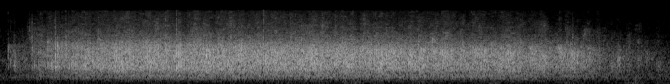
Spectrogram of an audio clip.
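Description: An audience applauds steadily for several seconds as a speaker takes the stage to give a talk, a dense wash of overlapping hand claps that swells in quickly, holds at an even level, then tapers off toward the end.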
